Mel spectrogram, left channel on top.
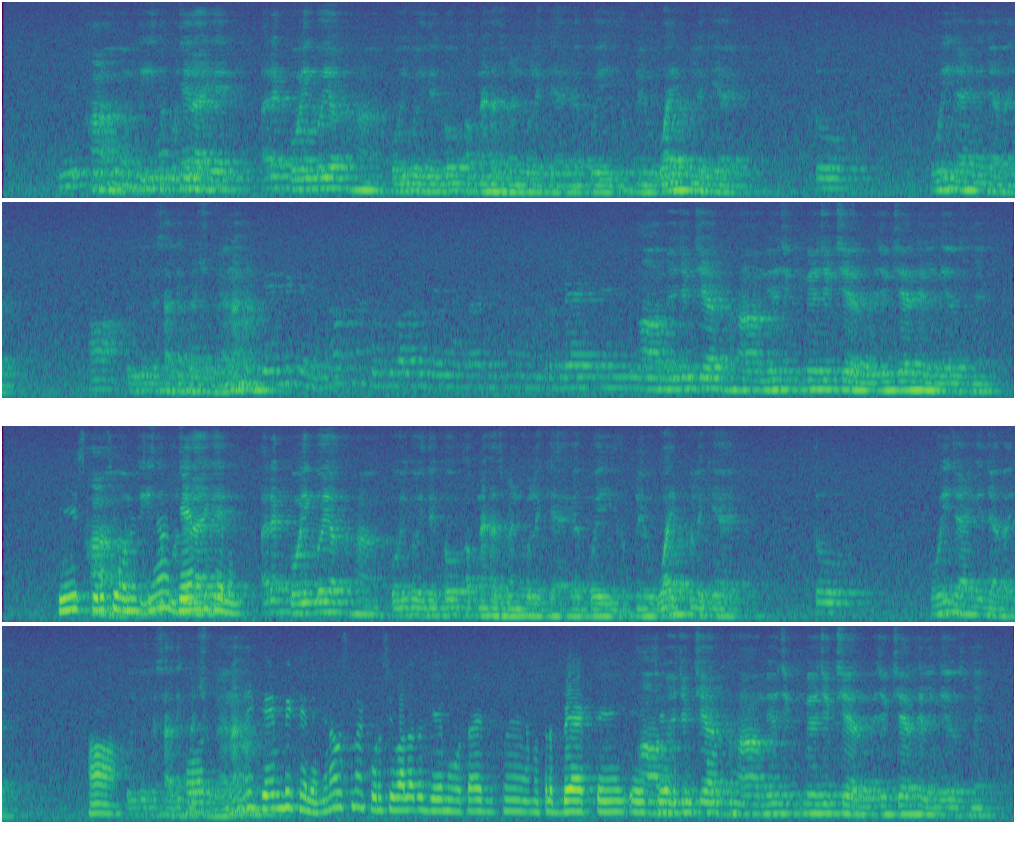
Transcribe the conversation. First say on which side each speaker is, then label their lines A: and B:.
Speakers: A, on the right; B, on the right.
A: तीस
B: हाँ
A: कुर्सी होनी
B: तीस
A: चाहिए
B: तो कुर्सी
A: गेम
B: लाएंगे
A: भी खेलेंगे
B: अरे कोई कोई हाँ कोई कोई देखो अपने हस्बैंड को लेके आएगा कोई अपने वाइफ को लेके आएगा तो वो ही जाएंगे ज्यादा ही
A: हाँ
B: कोई कोई तो शादी कर
A: और
B: चुका है ना
A: नहीं
B: हम्म।
A: गेम भी खेलेंगे ना उसमें कुर्सी वाला जो गेम होता है जिसमें मतलब बैठते हैं
B: हाँ
A: एक चेयर
B: म्यूजिक
A: बीच
B: चेयर
A: में होती है
B: हाँ म्यूजिक म्यूजिक चेयर म्यूजिक चेयर खेलेंगे उसमें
